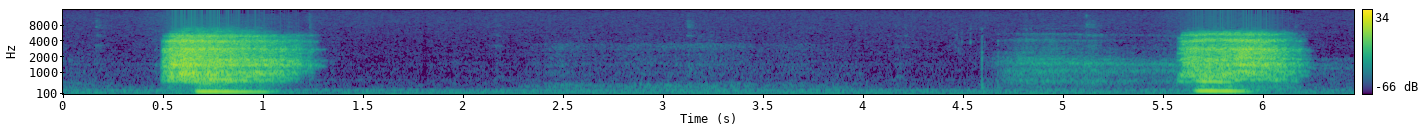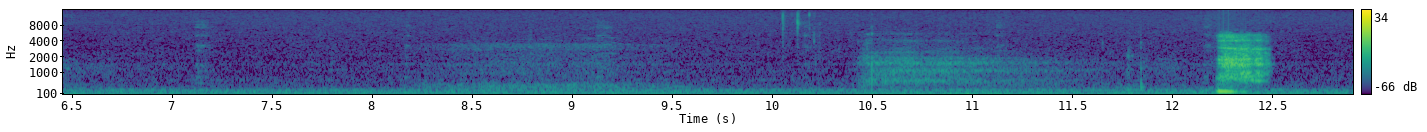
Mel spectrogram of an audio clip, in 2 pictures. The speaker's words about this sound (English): let's take three big deep breaths to complete this healing.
